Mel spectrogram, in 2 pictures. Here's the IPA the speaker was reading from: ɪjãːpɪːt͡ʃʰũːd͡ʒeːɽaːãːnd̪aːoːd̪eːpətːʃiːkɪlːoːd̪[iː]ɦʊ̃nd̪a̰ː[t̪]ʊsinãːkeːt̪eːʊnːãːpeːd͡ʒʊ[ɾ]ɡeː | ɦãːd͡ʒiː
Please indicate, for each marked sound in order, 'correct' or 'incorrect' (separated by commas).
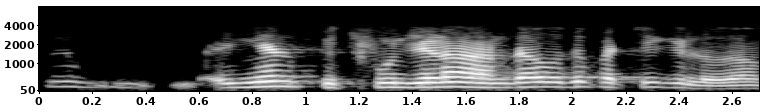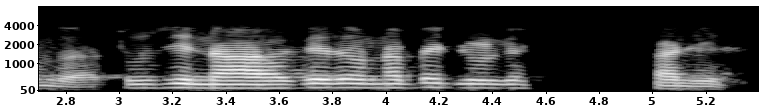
incorrect, correct, incorrect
